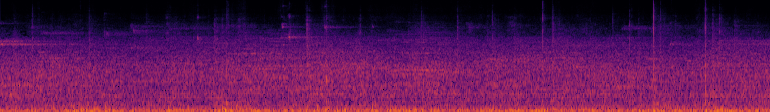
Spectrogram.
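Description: Indoor basketball court ambience during a free throw: a steady low rumble of the big hall with murmur from players and spectators, and a few faint short ticks scattered through it.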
